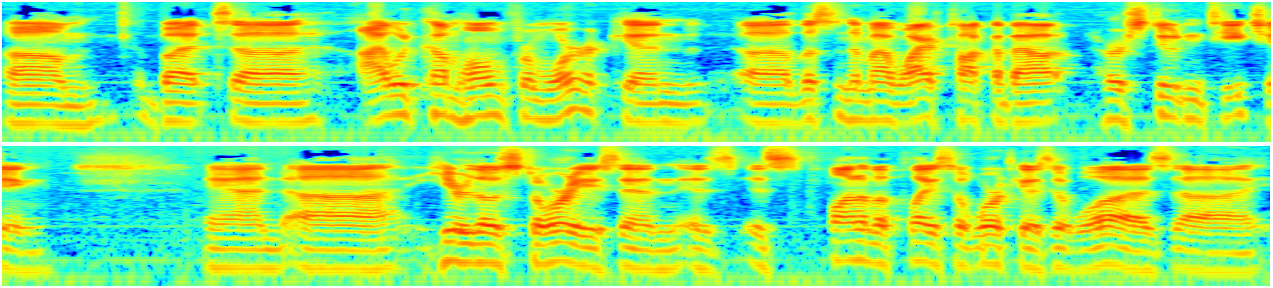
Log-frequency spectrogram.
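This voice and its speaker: A middle-aged man, a schoolteacher, answering interview questions informally in a halting, hesitant way with many pauses. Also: low-pitched, fairly even intonation, bright, forceful tone. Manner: halting, hesitant delivery with frequent pauses and repeats. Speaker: middle school math and science teacher.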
